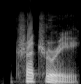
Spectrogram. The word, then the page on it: treachery: American English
